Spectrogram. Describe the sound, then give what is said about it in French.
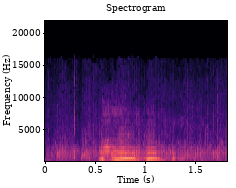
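A short burst of canned applause played as a sound effect on radio, a steady wash of clapping noise lasting under two seconds, with a brief voiced cry or cheer rising over it midway. “Bonne main d'applaudissements.”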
